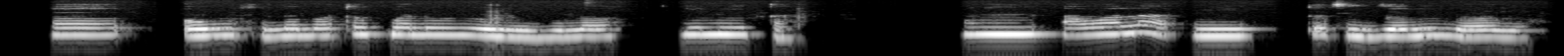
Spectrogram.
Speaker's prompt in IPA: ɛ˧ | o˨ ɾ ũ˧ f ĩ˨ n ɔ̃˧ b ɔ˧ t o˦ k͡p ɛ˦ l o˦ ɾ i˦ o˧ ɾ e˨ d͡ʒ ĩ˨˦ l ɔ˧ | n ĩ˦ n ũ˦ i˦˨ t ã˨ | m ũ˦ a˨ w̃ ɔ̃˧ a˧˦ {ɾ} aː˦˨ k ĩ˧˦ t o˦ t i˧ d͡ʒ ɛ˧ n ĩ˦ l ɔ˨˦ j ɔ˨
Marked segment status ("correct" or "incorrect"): incorrect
